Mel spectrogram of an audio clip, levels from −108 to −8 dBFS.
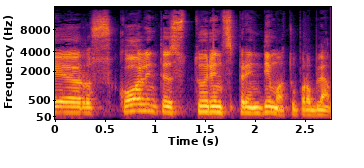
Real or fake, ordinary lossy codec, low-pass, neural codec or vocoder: real; AAC, 96 kbps; 14.4 kHz; none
